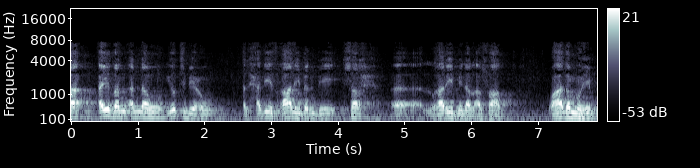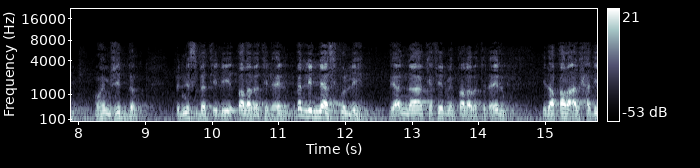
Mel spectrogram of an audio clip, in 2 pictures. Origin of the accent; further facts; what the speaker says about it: Algeria; وليس إحنا عندنا في الجزائر أمسكوا بعض الإخوة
